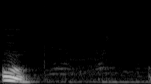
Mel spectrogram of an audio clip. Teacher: उच्चारण ऊ का करने पे दोस्तों ओठ गोल हो जाते हैं, उसे ओष्ठ वर्ण कहते हैं।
